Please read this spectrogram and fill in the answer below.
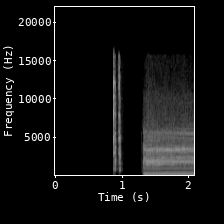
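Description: Two quick clicks just before one second in, then a loud, steady electronic buzzing tone that holds for about a second: sound effects of an animated graphic.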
